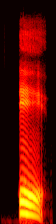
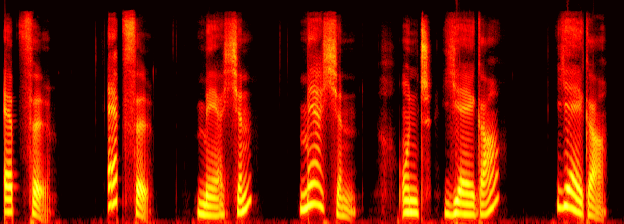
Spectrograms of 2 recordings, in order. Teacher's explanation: Der Klang liegt so ein bisschen zwischen dem Deutschen A und E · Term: A Umlaut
